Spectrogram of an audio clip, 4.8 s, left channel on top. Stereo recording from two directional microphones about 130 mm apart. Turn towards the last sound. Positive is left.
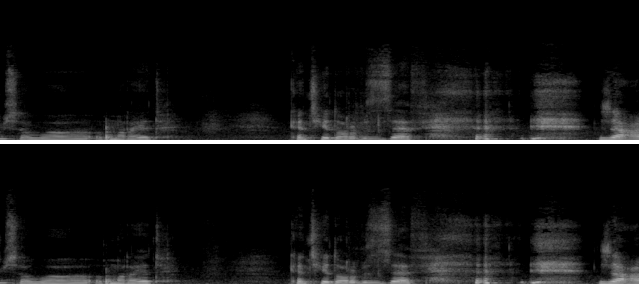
turn(degrees=-15)  # may be behind; listen again after turning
